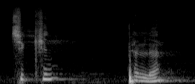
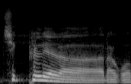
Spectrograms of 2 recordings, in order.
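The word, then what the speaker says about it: Chick-fil-A: 이거 우리나라에 들어왔는지는 모르겠는데 어 치 치킨 펠레 펠라 들어보셨어요? 예. 모르시는게 더 좋습니다.에 칙필레라고 발음하는데 이게 치킨 버거 치킨 버거 다시 보십시다.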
